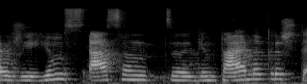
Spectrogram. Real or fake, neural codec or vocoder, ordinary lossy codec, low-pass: fake; codec, 44.1 kHz, 2.6 kbps, SNAC; AAC, 64 kbps; 14.4 kHz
